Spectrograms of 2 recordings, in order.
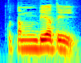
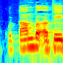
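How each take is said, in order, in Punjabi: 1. ਸ਼ਬਦ ਇੱਕ ਜੁੜੀ ਹੋਈ ਇਕਾਈ ਵਜੋਂ ਬੋਲਿਆ ਜਾਂਦਾ ਹੈ। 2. ਸ਼ਬਦ ਦੋ ਹਿੱਸਿਆਂ ਵਿੱਚ ਵੰਡਿਆ ਹੋਇਆ ਹੈ। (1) "ਇਸ ਦਾ ਉਚਾਰਨ ਕੁਟੰਬਿਅਤੇ ਕਰਨਾ ਹੈ" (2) "ਕੁਟੰਬ ਅਤੇ ਨਹੀਂ ਕਰਨਾ"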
